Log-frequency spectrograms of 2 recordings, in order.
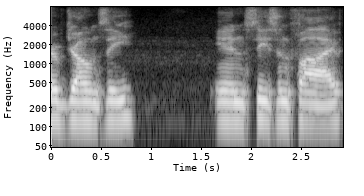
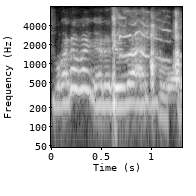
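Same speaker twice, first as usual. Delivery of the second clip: squeaky high mock indignation; mock outrage; faster than usual. Joking to the hosts about ignoring the script, squeaky mock outrage. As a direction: fake outrage, pitched way up.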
